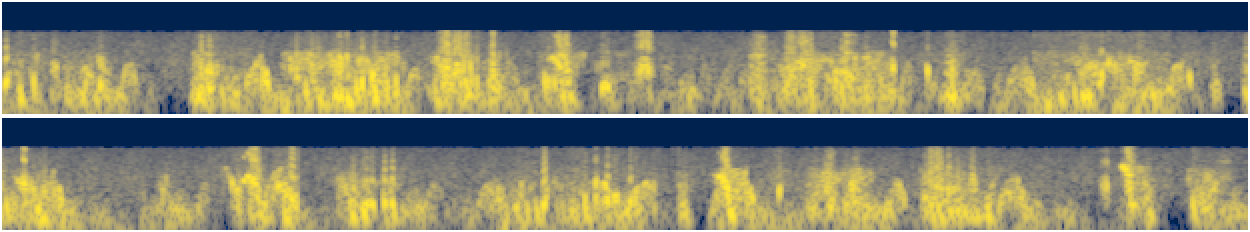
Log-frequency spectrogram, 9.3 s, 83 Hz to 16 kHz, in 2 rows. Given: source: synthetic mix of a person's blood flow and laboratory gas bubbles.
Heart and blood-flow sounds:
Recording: Doppler ultrasound of blood flow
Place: precordium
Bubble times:
0.00-0.43 s: bubbles
0.70-0.95 s: bubbles
1.04-1.52 s: bubbles
1.58-1.94 s: bubbles
2.01-2.46 s: bubbles
2.79-3.35 s: bubbles
3.43-3.69 s: bubbles
3.86-4.38 s: bubbles
4.42-4.50 s: bubbles
4.52-4.58 s: bubbles
4.65-4.89 s: bubbles
5.49-5.78 s: bubbles
5.92-6.19 s: bubbles
6.56-7.15 s: bubbles
7.21-7.27 s: bubbles
7.32-7.47 s: bubbles
7.54-7.94 s: bubbles
8.09-8.42 s: bubbles
8.78-9.02 s: bubbles
9.11-9.29 s: bubbles
From the record:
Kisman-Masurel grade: 243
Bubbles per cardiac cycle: several, 3 to 8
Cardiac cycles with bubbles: 100%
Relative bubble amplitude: loud (0.450 to 0.775)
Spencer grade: 3 (all of the cardiac periods contain showers or single bubble signals, but not dominating or overriding the cardiac motion signals)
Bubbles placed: anywhere in the cardiac cycle

